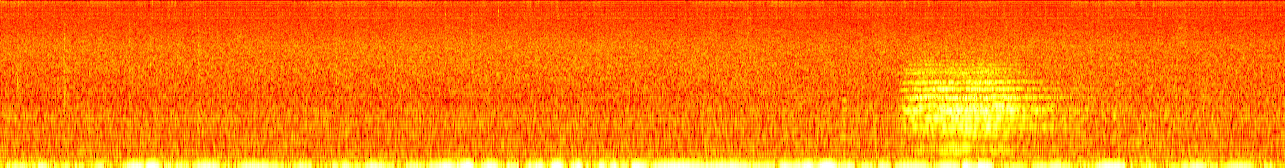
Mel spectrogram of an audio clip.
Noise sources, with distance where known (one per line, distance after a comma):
car horn, near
